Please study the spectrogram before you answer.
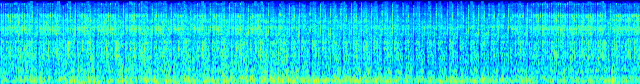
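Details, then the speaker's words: Miniature hit-and-miss engine after piston ring rebuild, mixture thought too rich, light load applied as if running a saw; quick fairly even popping holds speed under load; normal running under load. "let's put a little bit of load to her and see how it handles that not too bad actually uh simulating if you're running something off like a saw or something right"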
